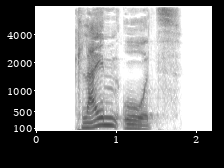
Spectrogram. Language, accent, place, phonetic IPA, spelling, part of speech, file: German, Germany, Berlin, [ˈklaɪ̯nʔoːt͡s], Kleinods, noun, De-Kleinods.ogg
- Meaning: genitive singular of Kleinod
